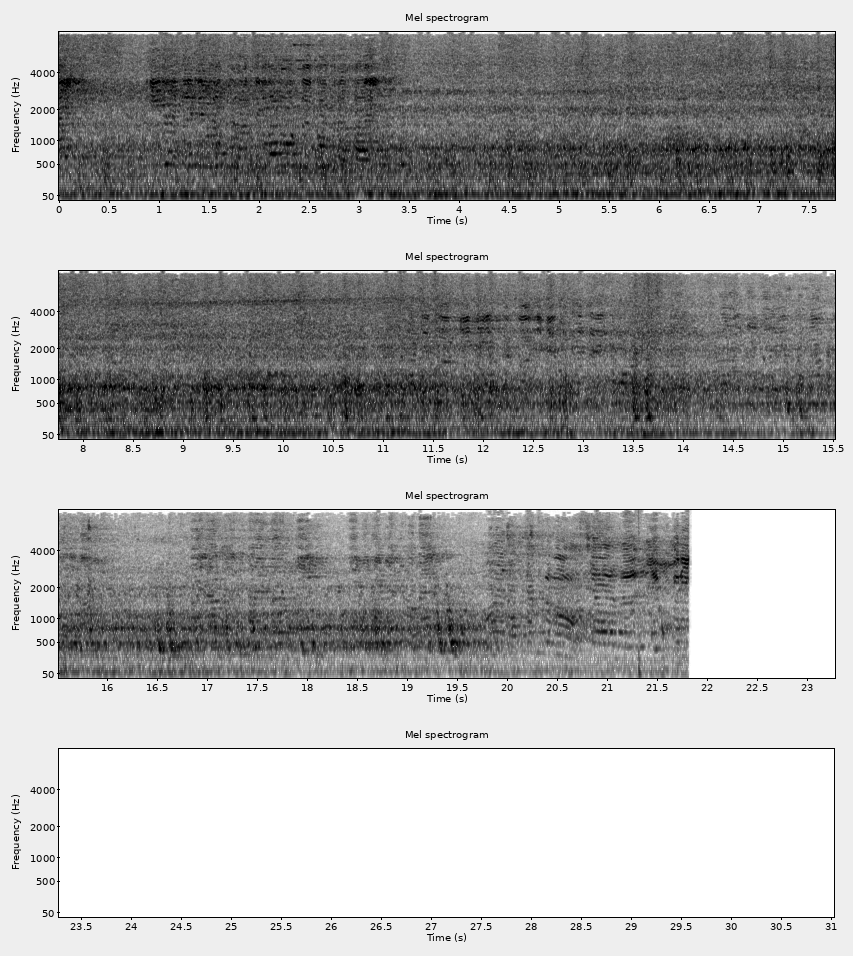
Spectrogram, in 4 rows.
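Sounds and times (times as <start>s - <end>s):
train wheels rumbling on rail: 0.0s - 19.7s.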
